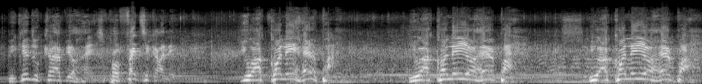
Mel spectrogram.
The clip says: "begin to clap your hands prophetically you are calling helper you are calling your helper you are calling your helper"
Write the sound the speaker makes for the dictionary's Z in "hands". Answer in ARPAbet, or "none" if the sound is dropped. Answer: S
